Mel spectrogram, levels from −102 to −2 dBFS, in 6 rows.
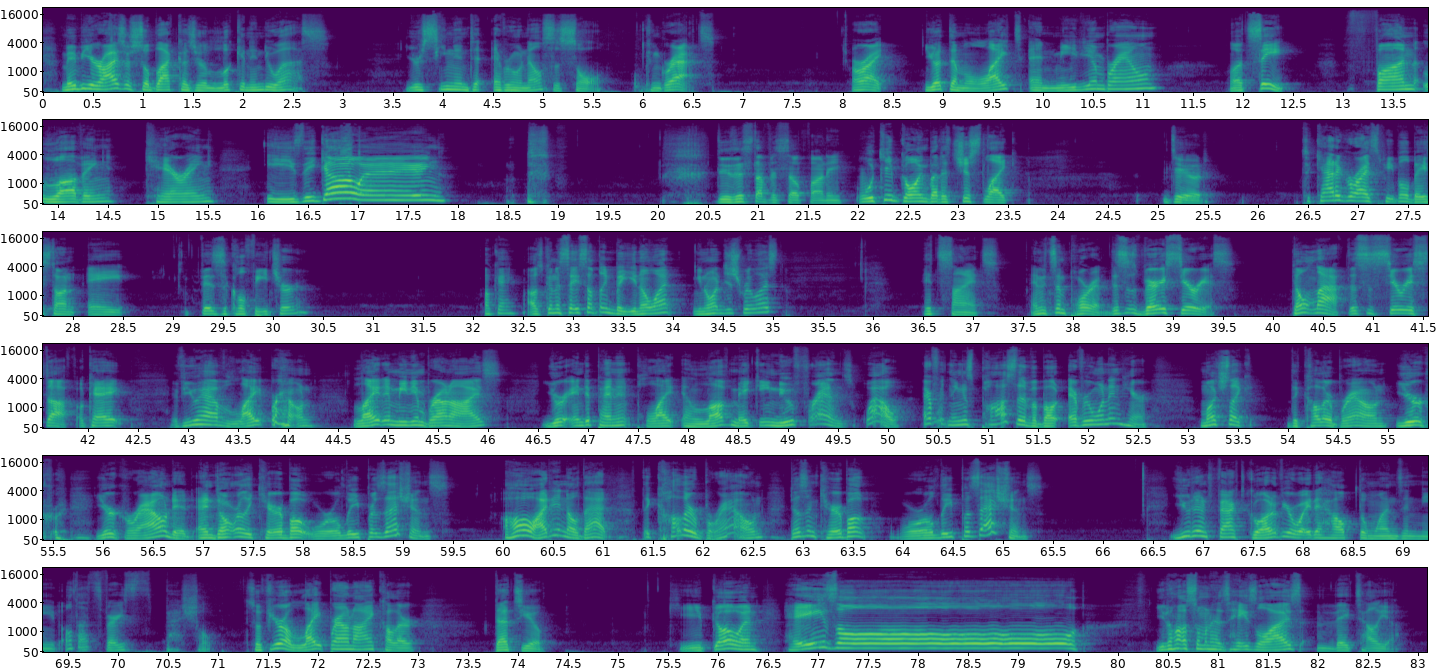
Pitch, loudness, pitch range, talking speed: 145 Hz, -30 LUFS, 125-180 Hz, 130 wpm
